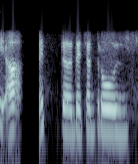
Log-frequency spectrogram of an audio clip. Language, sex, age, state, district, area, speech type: Marathi, female, 18-30, Maharashtra, Nashik, urban, conversation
